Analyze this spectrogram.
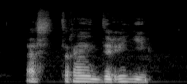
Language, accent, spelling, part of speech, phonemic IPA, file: French, Canada, astreindriez, verb, /as.tʁɛ̃.dʁi.je/, LL-Q150 (fra)-astreindriez.wav
- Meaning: second-person plural conditional of astreindre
